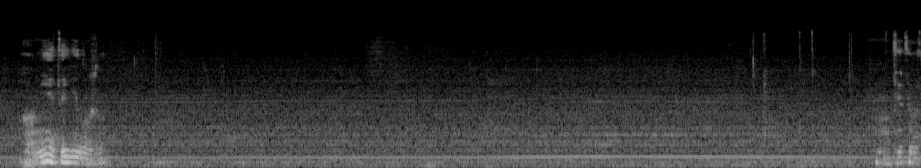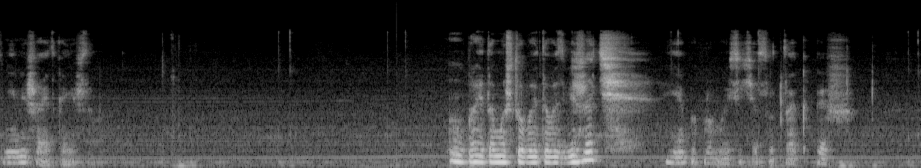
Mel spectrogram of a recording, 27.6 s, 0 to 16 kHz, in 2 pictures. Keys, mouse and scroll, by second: 12.4 click, 13.1-16.1 middle drag, 22.2-24.2 middle drag, 24.2 click, 25.3 shift+click, 26.7 f.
